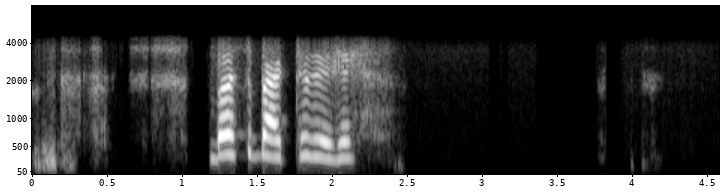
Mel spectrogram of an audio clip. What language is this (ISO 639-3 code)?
doi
